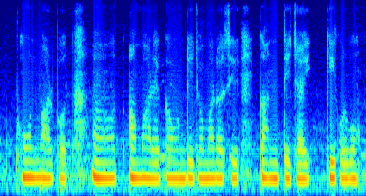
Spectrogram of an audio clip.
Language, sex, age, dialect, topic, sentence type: Bengali, female, 18-24, Rajbangshi, banking, question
